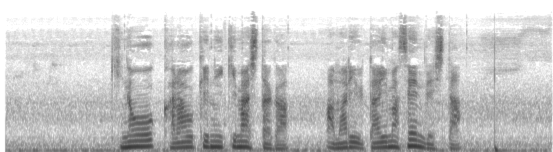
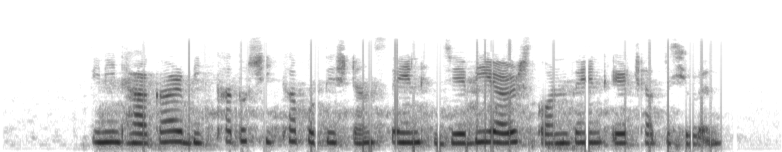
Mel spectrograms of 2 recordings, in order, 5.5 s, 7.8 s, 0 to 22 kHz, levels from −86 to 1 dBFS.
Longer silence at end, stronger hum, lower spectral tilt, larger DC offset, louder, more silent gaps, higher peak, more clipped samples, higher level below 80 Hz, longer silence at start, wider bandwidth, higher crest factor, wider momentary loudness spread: second, 0 s vs 0.6 s; neither; second, -4.5 dB/octave vs -6.5 dB/octave; neither; second, -26 LUFS vs -22 LUFS; neither; about the same, -8 dBFS vs -6 dBFS; neither; first, -44 dBFS vs -56 dBFS; second, 0.05 s vs 0.95 s; first, 15 kHz vs 6.8 kHz; about the same, 18 dB vs 18 dB; first, 21 LU vs 11 LU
